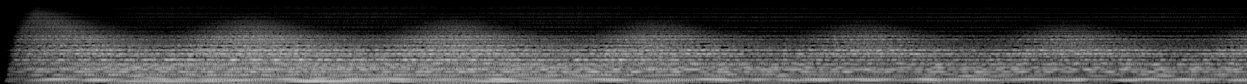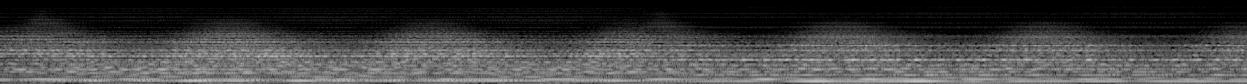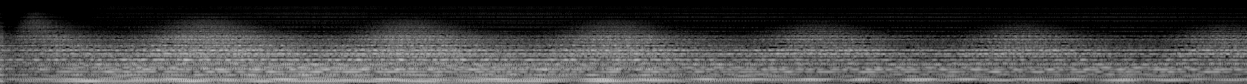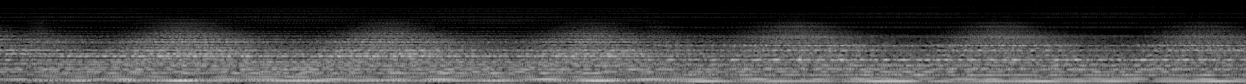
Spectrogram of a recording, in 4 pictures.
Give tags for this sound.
chord
magic
Pad
spooky
string
sustain

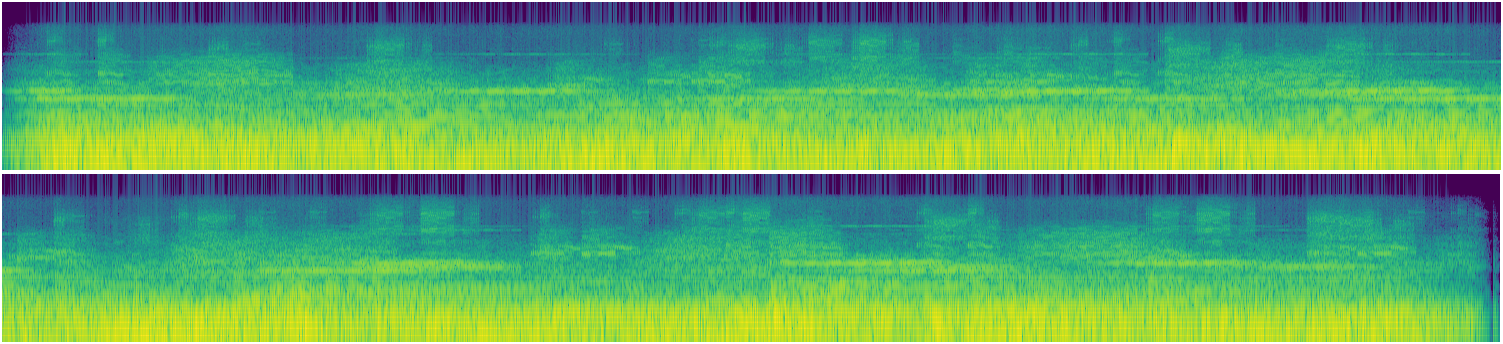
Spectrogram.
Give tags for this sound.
digital-processing
drone
hum
lisa
pad
sampled-voice
steim
voice

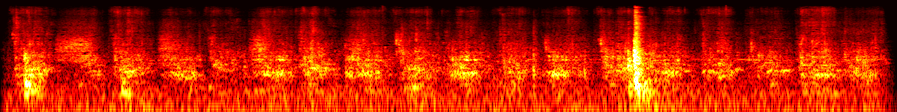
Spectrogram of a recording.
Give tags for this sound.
Milking
bucket
plastique
plastic
milk
traire
full
ch
seau
traite
Goat
lait
vre
plein

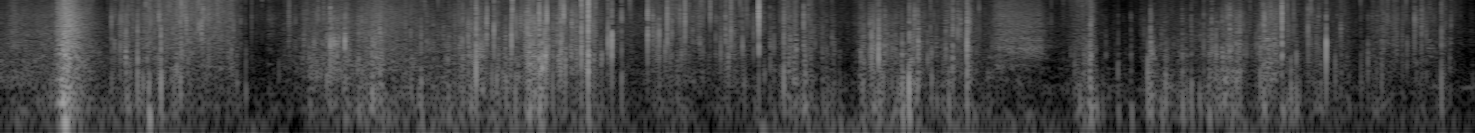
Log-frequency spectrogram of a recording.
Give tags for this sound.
noise
plastic
bag
field-recording

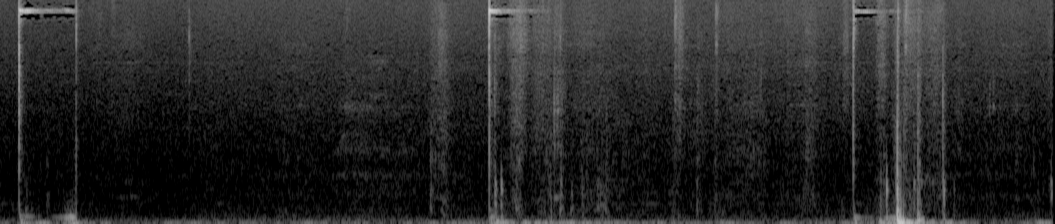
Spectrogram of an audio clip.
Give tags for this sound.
coin
luck

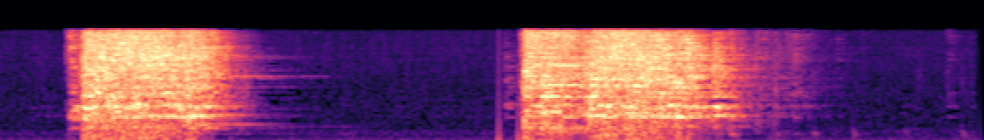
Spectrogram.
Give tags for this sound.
clang
effect
fx
hard
indoor
kitchen
lofi
metal
metallic
noise
purist
unprocessed

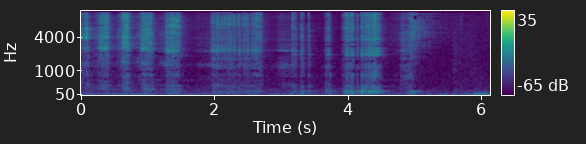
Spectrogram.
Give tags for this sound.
hits
objects
scrapes
thumps
variable

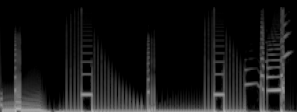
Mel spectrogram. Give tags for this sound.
glitch
slinky
bass
loop
digital
synth
bleep
nord

